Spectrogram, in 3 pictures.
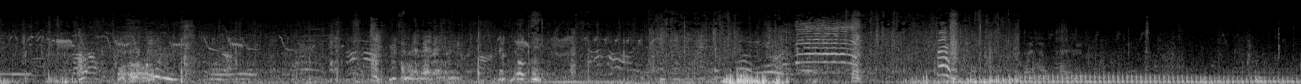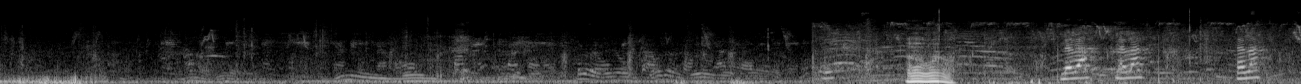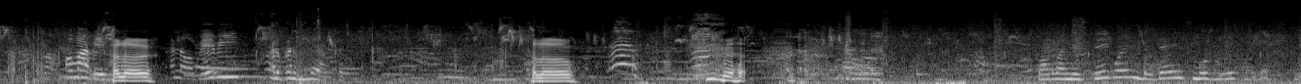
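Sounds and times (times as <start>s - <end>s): outdoor background noise: 0.0s - 39.0s
goats bleating: 7.8s - 8.7s
brief low rumble: 10.1s - 14.7s
steady low hum: 10.2s - 19.6s.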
